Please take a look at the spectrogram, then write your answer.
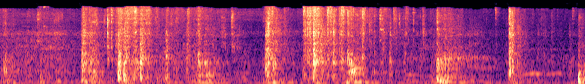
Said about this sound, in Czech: Tak ještě nějaký poslední sklo nám tam vypadalo.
